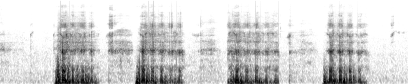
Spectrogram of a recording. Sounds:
Laughter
